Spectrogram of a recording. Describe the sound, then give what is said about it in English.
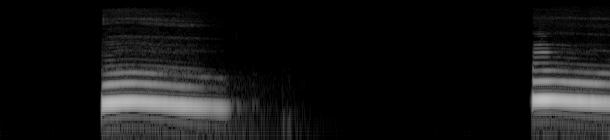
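A person imitates an owl with their mouth: two loud, breathy hoots, the first held about half a second with a slight downward slide, then a pause before a second hoot cut off at the end. “An owl. Is it an owl? Very, very right.”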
